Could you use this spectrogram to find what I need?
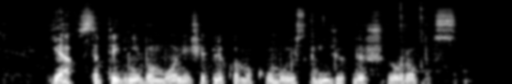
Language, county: Lithuanian, Kaunas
